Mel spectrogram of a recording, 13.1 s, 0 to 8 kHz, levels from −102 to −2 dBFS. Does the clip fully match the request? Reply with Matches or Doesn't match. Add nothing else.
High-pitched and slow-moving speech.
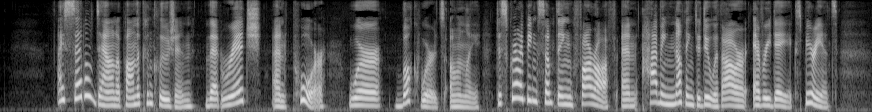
Matches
